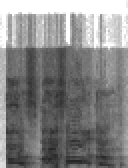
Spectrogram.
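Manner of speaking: put-on frantic girl yelling. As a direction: plead like a panicked young woman. Girl screams about robbed dad.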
